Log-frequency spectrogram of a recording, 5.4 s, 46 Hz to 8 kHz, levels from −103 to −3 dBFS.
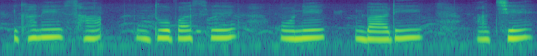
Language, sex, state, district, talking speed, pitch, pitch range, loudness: Bengali, female, West Bengal, Jhargram, 65 wpm, 240 Hz, 230-250 Hz, -27 LUFS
